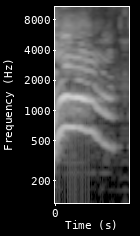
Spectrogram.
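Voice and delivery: loud high-pitched mock scream; sudden high comic yell. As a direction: imitate a panicked character's shriek. Imitates character rolling on floor.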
